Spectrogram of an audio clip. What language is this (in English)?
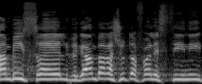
Hebrew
